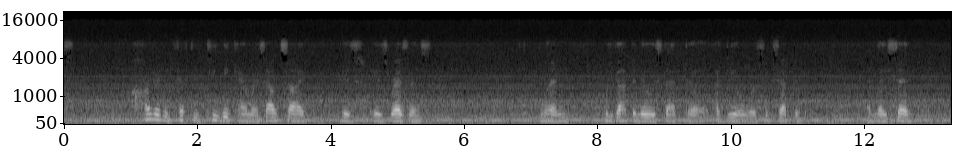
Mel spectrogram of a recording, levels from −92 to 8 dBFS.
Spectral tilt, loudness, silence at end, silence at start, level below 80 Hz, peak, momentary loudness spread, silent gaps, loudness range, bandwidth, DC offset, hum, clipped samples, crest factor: -8 dB/octave; -33 LUFS; 0 s; 0 s; -54 dBFS; -12 dBFS; 14 LU; none; 4 LU; 16.5 kHz; under 0.1%; none; under 0.1%; 20 dB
